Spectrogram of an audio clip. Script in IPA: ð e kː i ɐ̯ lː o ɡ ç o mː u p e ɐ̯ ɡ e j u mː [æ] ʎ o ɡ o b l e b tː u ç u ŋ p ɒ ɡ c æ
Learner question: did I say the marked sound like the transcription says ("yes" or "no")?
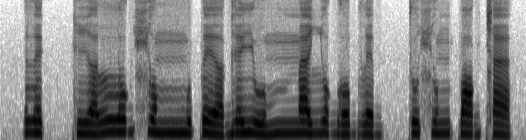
yes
